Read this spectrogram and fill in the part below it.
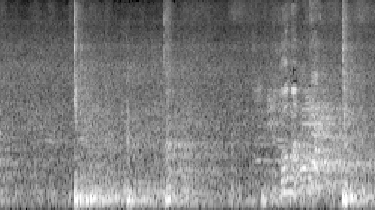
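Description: A football is kicked with a sharp thud that echoes around a large hall.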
